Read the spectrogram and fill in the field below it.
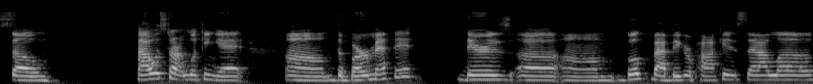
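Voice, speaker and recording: A woman with an unremarkable speaking voice, medium pitch, fairly even intonation and a fairly slow pace. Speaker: podcast host. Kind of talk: casual interview chat.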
